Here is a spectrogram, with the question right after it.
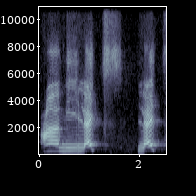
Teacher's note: huruf ta ketika mati sifatnya adalah keluar. Keluarkan angin.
